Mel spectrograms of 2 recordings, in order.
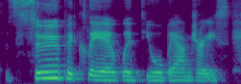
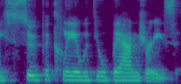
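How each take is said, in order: First: SUPER drawn out slowly for emphasis; stress on SUPER. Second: Said in the usual way. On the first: Real, not acted. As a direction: lean on "super" and stretch it. Repeats the phrase for emphasis.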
